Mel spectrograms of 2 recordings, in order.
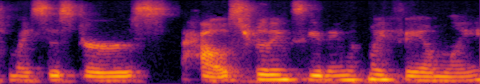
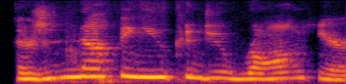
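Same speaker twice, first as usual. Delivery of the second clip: ordinary talk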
